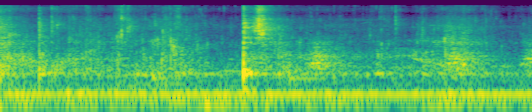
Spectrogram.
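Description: Chicken kulambu, a curry made in the style of mutton curry, is stirred in a pan, with soft scraping and gentle frying sizzle plus one sharp metallic knock partway through, all close and steady.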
